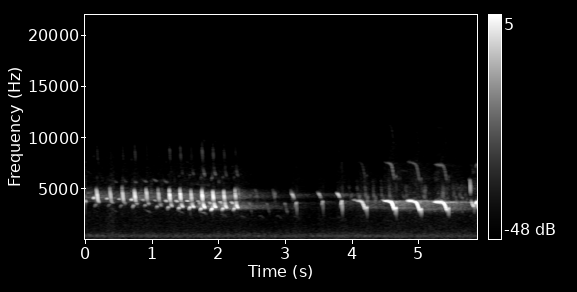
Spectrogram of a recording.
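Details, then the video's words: Woodlark singing a fast run of short, bright repeated notes, then slower, longer slurred whistles that swoop downward and grow louder toward the end. Soft background noise throughout. "Как поет лесной Жаворонок"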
